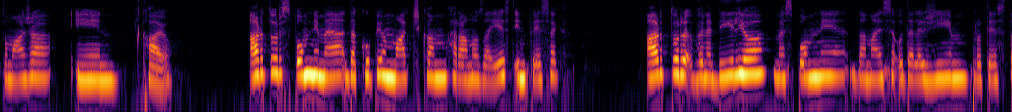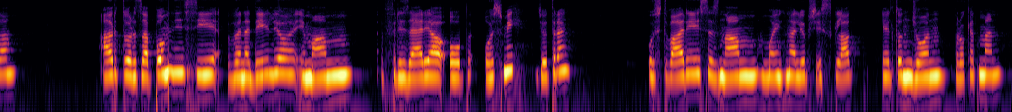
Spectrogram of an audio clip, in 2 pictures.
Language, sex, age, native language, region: Slovenian, female, 18-29, Slovenian, Drava region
